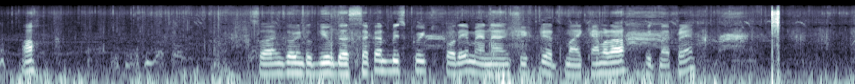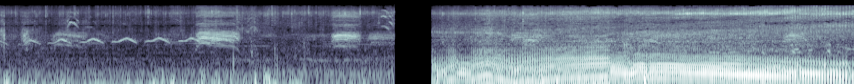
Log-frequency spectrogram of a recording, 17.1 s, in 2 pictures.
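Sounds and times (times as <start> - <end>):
bird calling: 4.1 - 4.8, 6.1 - 8.2, 8.8 - 12.5, 13.5 - 15.6.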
